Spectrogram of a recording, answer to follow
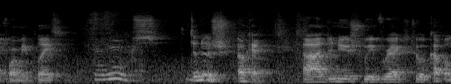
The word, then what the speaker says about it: Dhanush: Dhanush.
